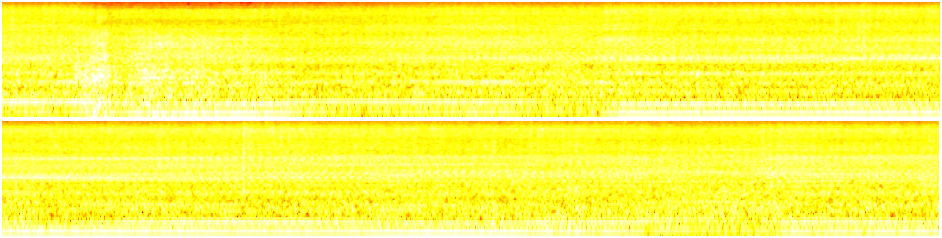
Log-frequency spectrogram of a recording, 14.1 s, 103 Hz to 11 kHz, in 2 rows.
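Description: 1988 Caterpillar D4C crawler dozer's diesel engine running steadily while the machine works its blade against a tree's root ball. A brief crunch comes about a second in, and the engine's deep note eases twice, a few seconds in and near the end.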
